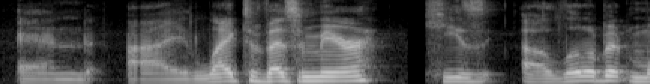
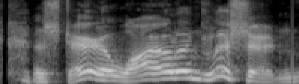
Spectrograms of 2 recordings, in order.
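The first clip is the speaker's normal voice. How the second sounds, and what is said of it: Imitates a game character's voice. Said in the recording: “he's a little more Deckard Cain, like ... like, kind of, you know, like, talking like that.”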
